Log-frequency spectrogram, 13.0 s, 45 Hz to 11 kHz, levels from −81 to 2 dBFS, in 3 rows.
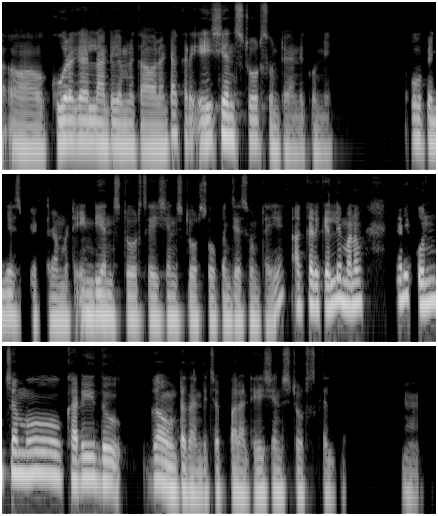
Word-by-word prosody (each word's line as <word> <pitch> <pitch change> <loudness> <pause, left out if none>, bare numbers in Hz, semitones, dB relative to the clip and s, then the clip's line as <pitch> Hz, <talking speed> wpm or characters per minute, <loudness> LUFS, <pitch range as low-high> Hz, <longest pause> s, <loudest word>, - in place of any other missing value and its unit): ఆహ్, 95 -1 -1
కూరగాయల్లాంటివేమైనా 110 -3 +2
కావాలంటే 100 +3 -1
అక్కడ 125 -3 -5 0.2
ఏషియన్ 125 0 +3
స్టోర్స్ 120 -2 -3
ఉంటాయండి 85 -2 -7
కొన్ని. 85 -2 -9 0.9
ఓపెన్ 115 -2 0
జేసి 105 -3 -3
పెడతారన్నమాట. 95 -1 -4
Indian 110 -1 +2
stores, 100 -1 -3
Asian 100 0 -3
stores 100 0 -4
open 95 0 -4
చేసుంటాయి. 95 - -4 0.2
అక్కడికెళ్ళి 145 +4 +3
మనం 160 +2 +3 0.3
కానీ, 195 +3 +2
కొంచెము 170 +1 +4 0.4
ఖరీదుగా 135 -1 +2
ఉంటుందండి 95 -3 -1
చెప్పాలంటే 95 -2 -4
ఏషియన్ 95 0 -4
స్టోర్స్‌కెళ్తే. 90 -3 -10 0.6
హ్మ్. 85 -1 -11
105 Hz, 125 wpm, -23 LUFS, 95-125 Hz, 0.9 s, కొంచెము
